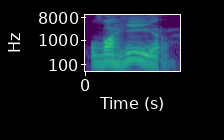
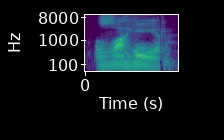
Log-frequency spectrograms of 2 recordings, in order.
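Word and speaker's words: ظاهر: So the word Dhahir is pronounced incorrectly sometimes as Zahir. And that's wrong. Remember, there's only one Z sound, and it's the letter Za.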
